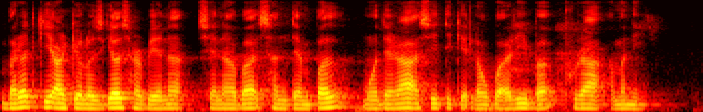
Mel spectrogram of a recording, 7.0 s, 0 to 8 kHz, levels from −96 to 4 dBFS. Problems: none marked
